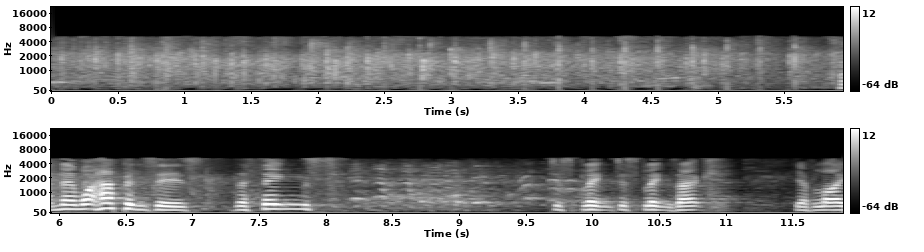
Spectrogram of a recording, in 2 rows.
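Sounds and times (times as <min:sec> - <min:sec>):
audience applause: 0:00.0 - 0:06.5
speech: 0:05.9 - 0:08.2, 0:09.7 - 0:11.8
laughter: 0:08.0 - 0:10.2.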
